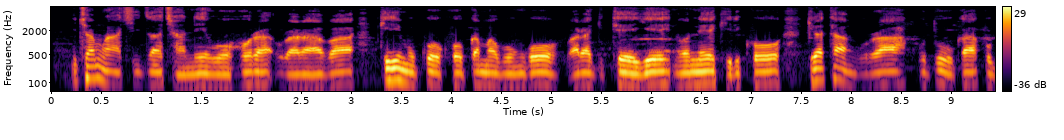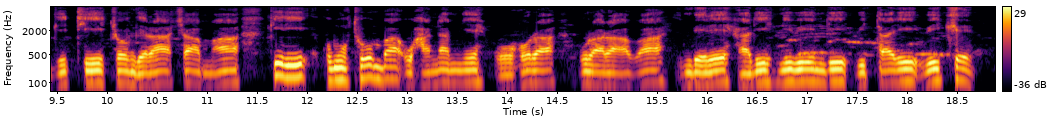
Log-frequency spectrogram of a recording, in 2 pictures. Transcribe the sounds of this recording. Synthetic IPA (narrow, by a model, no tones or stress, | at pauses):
it͡ʃamŋat͡ʃizat͡ʃaːne̞woho̞ɾaʔuɾaɾaβakiɾimub̚ɡo̞ːkʰo̞b̚ɡamaβuːŋɡo̞βaɾaɡitʰe̞je̞no̞ːne̞kʰiɾikʰo̞kiɾataːŋɡuɾakuduɡakuɡitʰit͡ʃo̞ːŋɡe̞ɾat͡ʃaːmakiɾikumutʰuːmbaʔuhanamɲe̞woho̞ɾauɾaɾaβaimbe̞ɾe̞haɾiniβiːndiβitaɾiβikʰe̞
